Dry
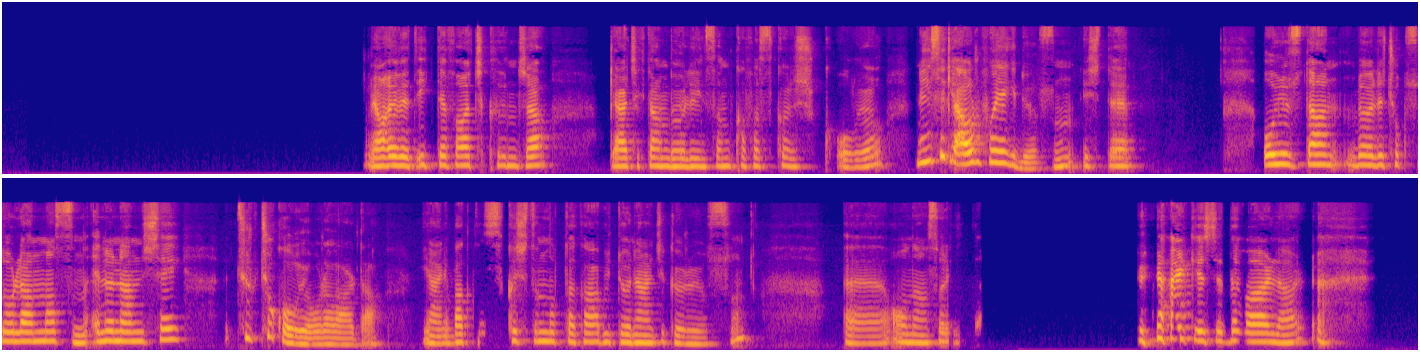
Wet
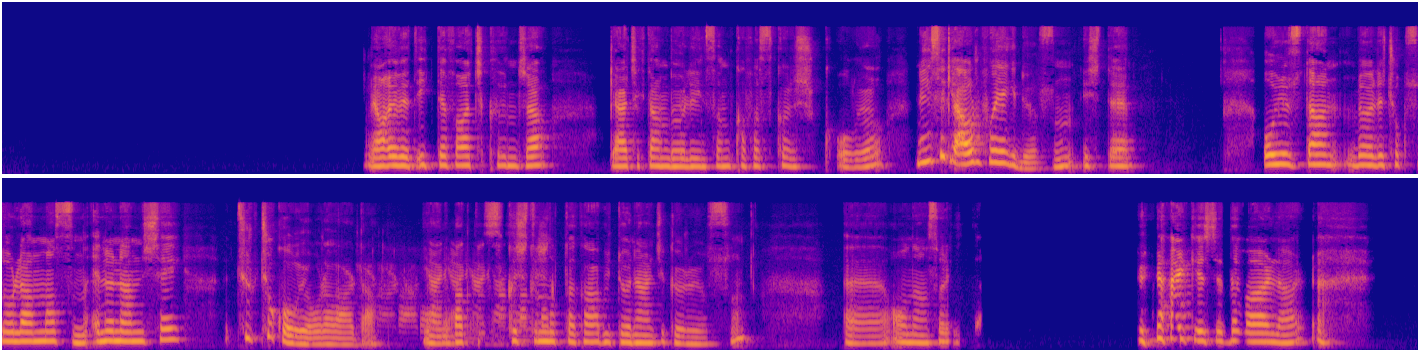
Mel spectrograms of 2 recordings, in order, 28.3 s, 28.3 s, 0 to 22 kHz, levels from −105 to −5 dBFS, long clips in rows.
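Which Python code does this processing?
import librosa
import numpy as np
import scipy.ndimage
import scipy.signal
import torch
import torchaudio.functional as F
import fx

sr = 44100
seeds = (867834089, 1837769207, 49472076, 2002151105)

y = scipy.signal.sosfilt(scipy.signal.butter(2, 76.0, 'highpass', fs=sr, output='sos'), x)
y = fx.peak_eq(y, sr, hz=210.0, db=4.0, octaves=0.21)
y = fx.echo_stepped(y, sr, ms=215, hz=3000.0, octaves=-0.7, feedback_pct=70, wet_db=-0.5, at=(17.49, 19.68))
y = y * 10.0 ** (-8.5 / 20.0)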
